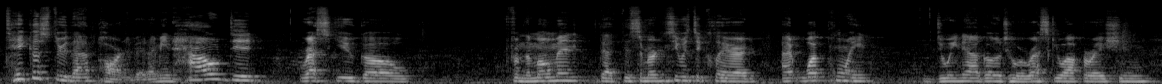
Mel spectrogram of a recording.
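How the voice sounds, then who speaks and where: A man conducting an earnest live interview, asking wordy, deliberate questions. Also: on the high side, pushed and bright. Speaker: interviewer, aviation enthusiast. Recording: faint background noise, live event.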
